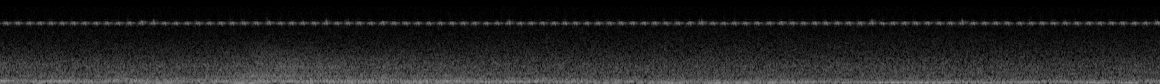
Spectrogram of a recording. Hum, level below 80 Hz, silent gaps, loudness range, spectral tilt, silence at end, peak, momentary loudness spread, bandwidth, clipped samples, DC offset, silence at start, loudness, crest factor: none; -44 dBFS; none; 1 LU; -4 dB/octave; 0 s; -20 dBFS; 1 LU; 16.5 kHz; under 0.1%; under 0.1%; 0 s; -34 LUFS; 16 dB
